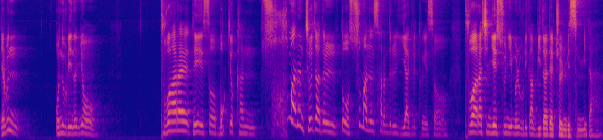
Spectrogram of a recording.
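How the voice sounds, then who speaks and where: A man's voice: fairly high pitch, animated, normal speed. A man preaching a sermon as pastor, emphatic and direct, pressing the congregation with repeated rhetorical questions.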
